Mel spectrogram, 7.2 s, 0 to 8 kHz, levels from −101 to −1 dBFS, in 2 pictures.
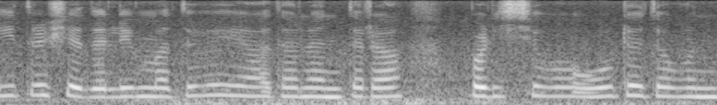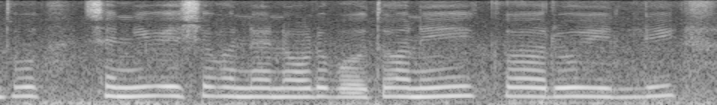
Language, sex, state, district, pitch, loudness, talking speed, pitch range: Kannada, female, Karnataka, Mysore, 255 Hz, -17 LUFS, 100 wpm, 245-265 Hz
